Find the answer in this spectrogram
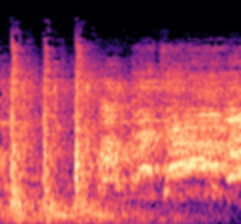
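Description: Powwow drum group's big drum beaten at about three strokes a second, the beats stopping about three-quarters of a second in; a high singing voice then starts and holds.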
